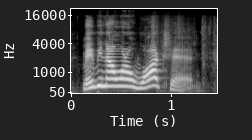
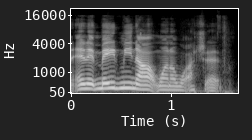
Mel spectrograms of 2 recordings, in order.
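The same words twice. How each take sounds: First: Higher and louder, fed up; loud exasperated repeat. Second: Said in the usual way. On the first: Real, not acted. Repeating to chat that the show was ruined, loud and fed up. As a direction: blurt it again, exasperated.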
